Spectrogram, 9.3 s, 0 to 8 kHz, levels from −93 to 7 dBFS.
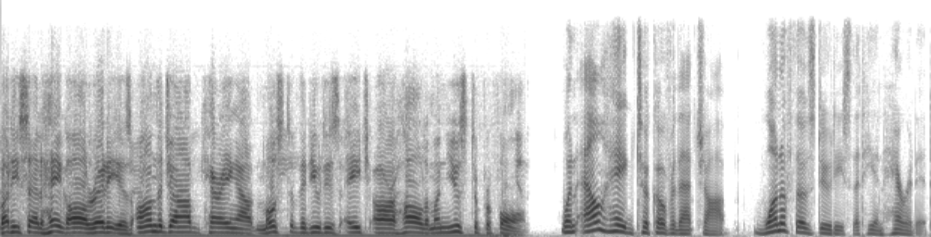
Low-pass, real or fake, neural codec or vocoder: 7.2 kHz; real; none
